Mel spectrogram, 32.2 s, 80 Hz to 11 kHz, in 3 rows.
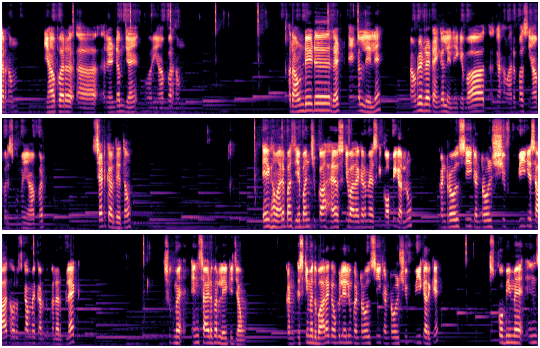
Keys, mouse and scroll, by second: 1.3-8.3 drag, 8.3 Up, 9.5 Down, 15.7 click, 19.3 click, 19.6 ctrl+c, 20.4 ctrl+shift+v, 22.0 click, 24.1-28.4 alt+shift+drag, 28.4 ctrl+c, 29.1 ctrl+shift+v, 30.7-32.1 alt+shift+drag.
